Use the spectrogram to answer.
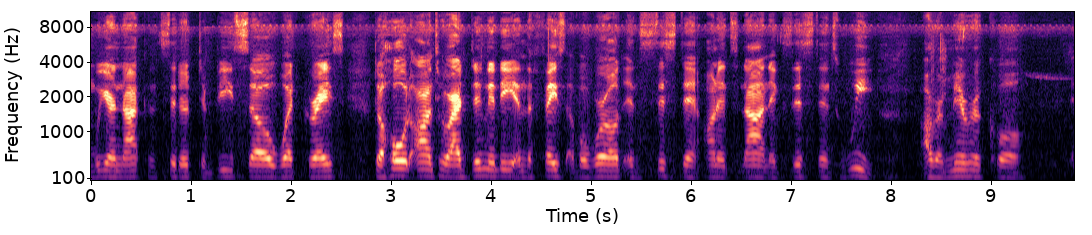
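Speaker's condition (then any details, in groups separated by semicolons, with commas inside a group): No condition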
